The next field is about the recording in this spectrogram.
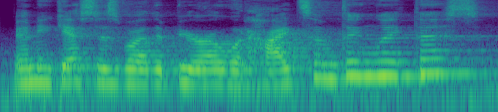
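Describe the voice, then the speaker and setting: A woman's voice: mid-range voice, animated, fast, lightly acted. A woman playing a wry, no-nonsense agency leader in a video game cutscene, speaking dryly and directly. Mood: dry, probing. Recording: echoey hall, long reverb, background noise.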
